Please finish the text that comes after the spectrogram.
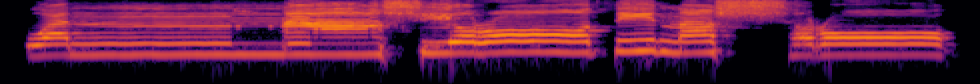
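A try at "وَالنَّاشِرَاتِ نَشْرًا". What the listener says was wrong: Wa, huruf waw fathahnya selesaikan dulu. Wan, wa. Wanna. Huruf waw fathahnya dijelaskan, jangan langsung masuk ke nun.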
